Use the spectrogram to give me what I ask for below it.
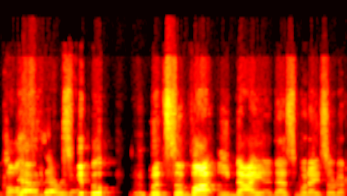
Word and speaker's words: Savaiinaea: And that is the player out of Arizona, Jonah Savaiinaea. Oh, is that how you say it? I had to listen to it on the Arizona website with the audio or whatever of him actually saying it.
